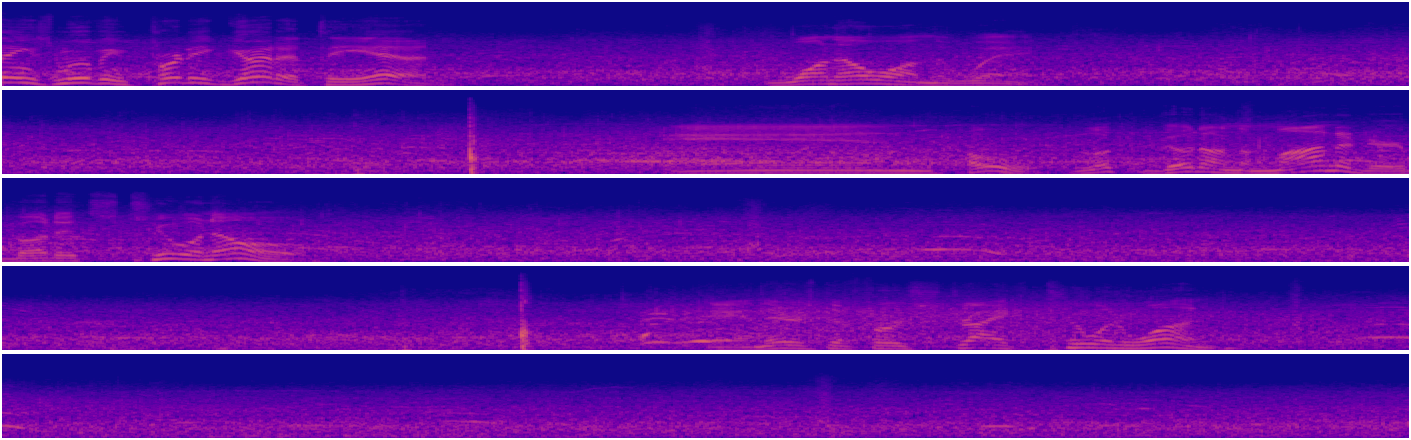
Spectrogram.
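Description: A stadium crowd murmurs.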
